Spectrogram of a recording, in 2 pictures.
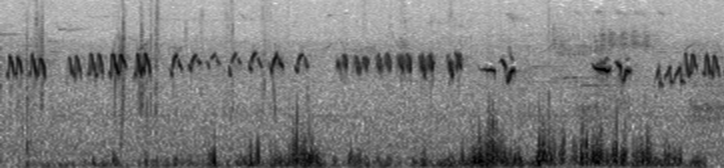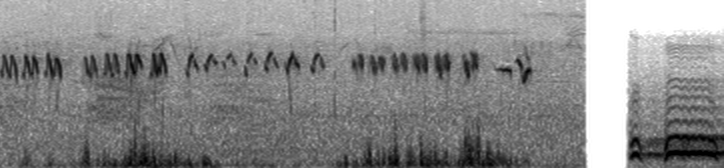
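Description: Grey squirrel chattering: high, rapid pulsed calls in short bursts with a few chirps between them, over soft rustling and thumping. The same run of calls plays twice. Near the end, after a brief gap, an owl's low hoot begins.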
